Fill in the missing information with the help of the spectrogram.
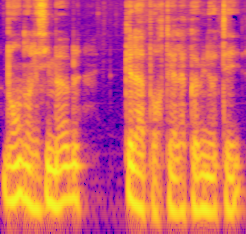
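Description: A man's voice: medium pitch, fairly even intonation, a little fast, mellow, breathy edge, close to an everyday voice. A man reading an audiobook, voicing a scornful, domineering creole woman who talks in a cold, mocking tone. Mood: commanding. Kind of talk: audiobook character voice.

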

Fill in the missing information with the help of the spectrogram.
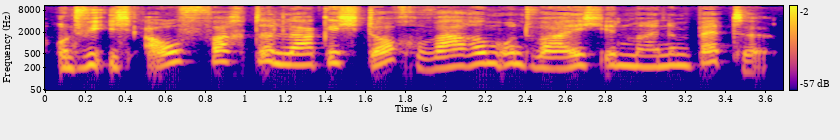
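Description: A woman voicing a lively, sceptical young woman who talks in a brisk, mocking way. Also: on the high side, vocal fry, breathy edge, dry recording, voice pushed up, exaggerated voice.

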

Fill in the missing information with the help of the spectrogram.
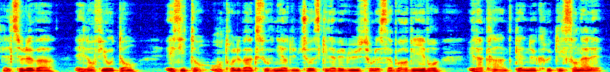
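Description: A man narrating a classic novel as an audiobook in a measured, steady reading. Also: sits low, breathy edge. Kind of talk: scripted narration.

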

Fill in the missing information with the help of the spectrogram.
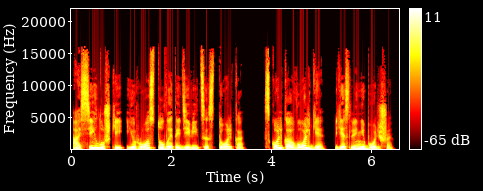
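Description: A woman narrating a fantasy novel as an audiobook in steady storytelling. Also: mid-range voice, measured pace, no room sound, clean studio sound.

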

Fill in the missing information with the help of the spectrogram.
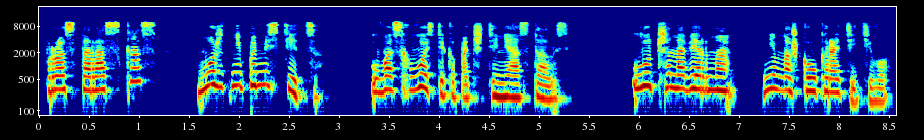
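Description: A woman's voice: sits high, animated, normal speed, voice pushed up. Woman reading as a polite little storybook girl. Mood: pleading. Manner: polite, earnest.

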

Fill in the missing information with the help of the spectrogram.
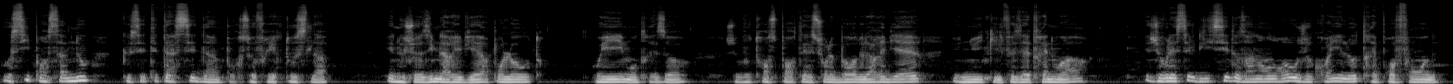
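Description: A man's voice: medium pitch, level tone, normal speed, dark tone, natural voice. A man reading a storybook aloud, voicing a cunning, spiteful old grandmother who coaxes and wheedles. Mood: wheedling. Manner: wheedling, calls everyone dear.

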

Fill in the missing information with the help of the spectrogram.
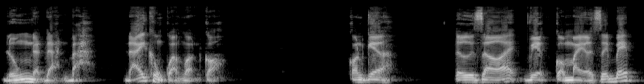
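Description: Một người đàn ông lồng giọng lão địa chủ già tham lam, nói cộc cằn, ra lệnh. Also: male voice, on the low side, normal speed, fairly bright tone. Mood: gruff. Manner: gruff, commanding. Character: stern, greedy old male landlord.

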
